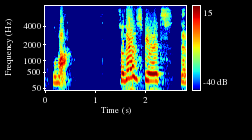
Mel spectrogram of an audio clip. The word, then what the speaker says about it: Lwa: And it is pronounced Loa, Loa, Loa. Sometimes in Haiti, they really swallow that, like we kind of say Loa.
